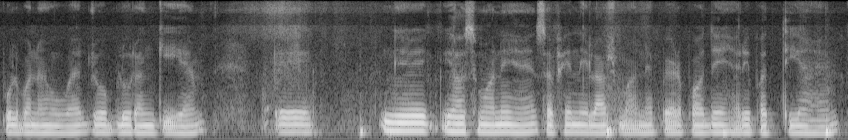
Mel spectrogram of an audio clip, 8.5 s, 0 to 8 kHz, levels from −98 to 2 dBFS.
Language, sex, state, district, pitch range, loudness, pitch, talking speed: Hindi, male, West Bengal, Malda, 110-115 Hz, -17 LUFS, 110 Hz, 155 wpm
